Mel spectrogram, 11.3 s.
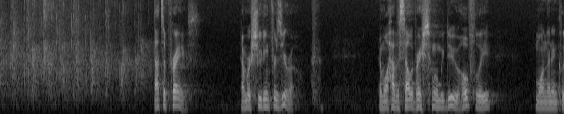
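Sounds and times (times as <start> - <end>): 
audience applause: 0.0 - 3.1
speech: 3.1 - 4.0, 4.8 - 6.0, 7.6 - 9.9, 10.7 - 11.2.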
